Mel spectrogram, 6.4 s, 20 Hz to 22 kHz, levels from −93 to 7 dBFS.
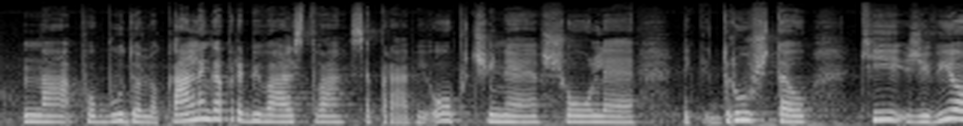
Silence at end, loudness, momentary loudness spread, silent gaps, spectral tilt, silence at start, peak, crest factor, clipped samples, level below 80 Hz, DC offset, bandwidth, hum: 0 s; -25 LUFS; 10 LU; none; -5.5 dB/octave; 0.15 s; -8 dBFS; 16 dB; under 0.1%; -54 dBFS; under 0.1%; 17.5 kHz; none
